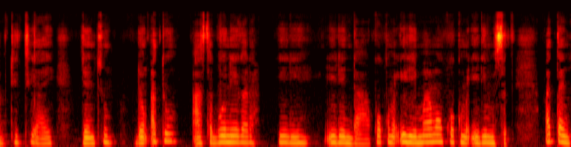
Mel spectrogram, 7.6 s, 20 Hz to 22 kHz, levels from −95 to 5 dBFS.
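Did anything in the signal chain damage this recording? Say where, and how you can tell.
Yes, at the codec stage, and it runs through the whole clip. The treble sounds synthetic, the s sounds are gritty and metallic, and nothing gets past about 14.9 kHz. That's likely HE-AAC compression, rebuilding the top end from copied lower bands, at a rate around 20 kbps.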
